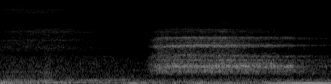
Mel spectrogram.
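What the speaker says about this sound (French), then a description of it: "Allez, j'inspire." A deep inhalation during a Pilates exercise, a quiet breath that swells into a loud, close, sustained intake of air in the second half.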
